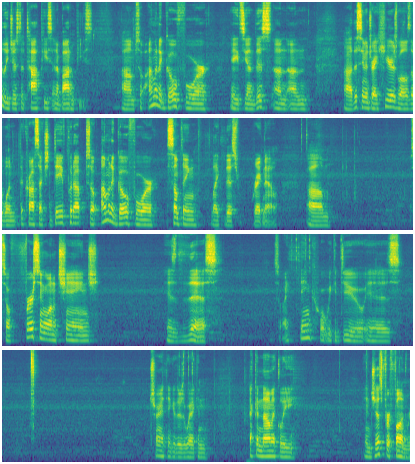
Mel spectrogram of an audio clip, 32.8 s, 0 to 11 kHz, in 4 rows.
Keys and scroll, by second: 15.4 space.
